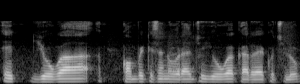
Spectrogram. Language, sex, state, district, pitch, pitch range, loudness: Hindi, male, Madhya Pradesh, Katni, 125 Hz, 120-135 Hz, -19 LUFS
